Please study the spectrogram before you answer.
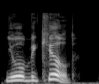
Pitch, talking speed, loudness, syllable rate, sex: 170 Hz, 240 wpm, -15 LUFS, 6.7 syllables/s, male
